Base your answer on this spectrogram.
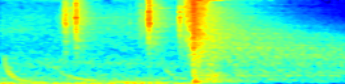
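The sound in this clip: A single sharp rifle shot cracks out after a series of sweeping whooshes, followed by a lingering, fading tail.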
